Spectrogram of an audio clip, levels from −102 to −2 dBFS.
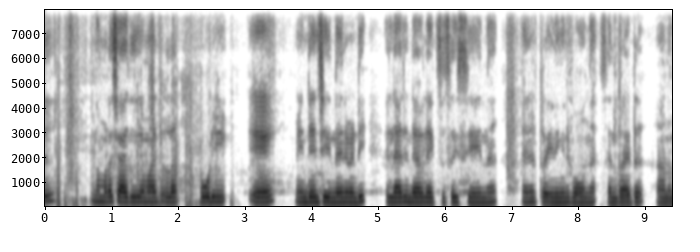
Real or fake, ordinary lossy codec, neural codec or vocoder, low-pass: real; none; none; none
